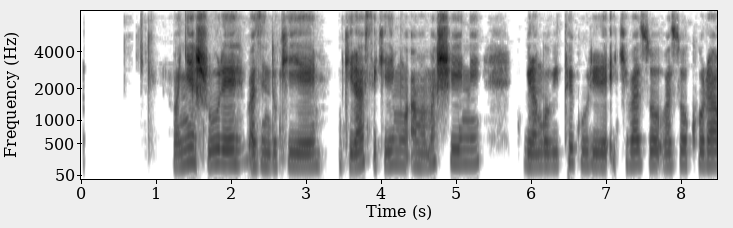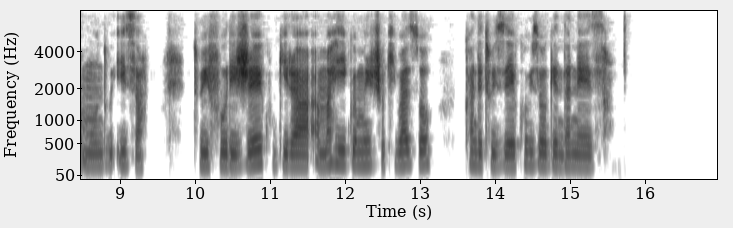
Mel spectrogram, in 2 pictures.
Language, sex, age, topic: Rundi, female, 36-49, education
